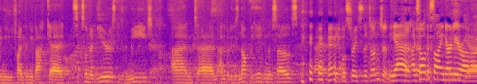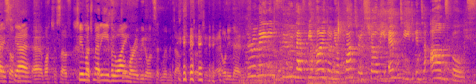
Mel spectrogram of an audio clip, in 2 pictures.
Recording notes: Lunchtime Live is LIVE from Co Clare as part of Newstalk's Summer Tour.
